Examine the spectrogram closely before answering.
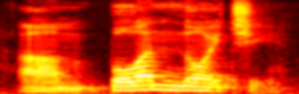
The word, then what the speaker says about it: boa noite: And the way you say goodnight would be boa noite, which is kind of like buenas noches.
